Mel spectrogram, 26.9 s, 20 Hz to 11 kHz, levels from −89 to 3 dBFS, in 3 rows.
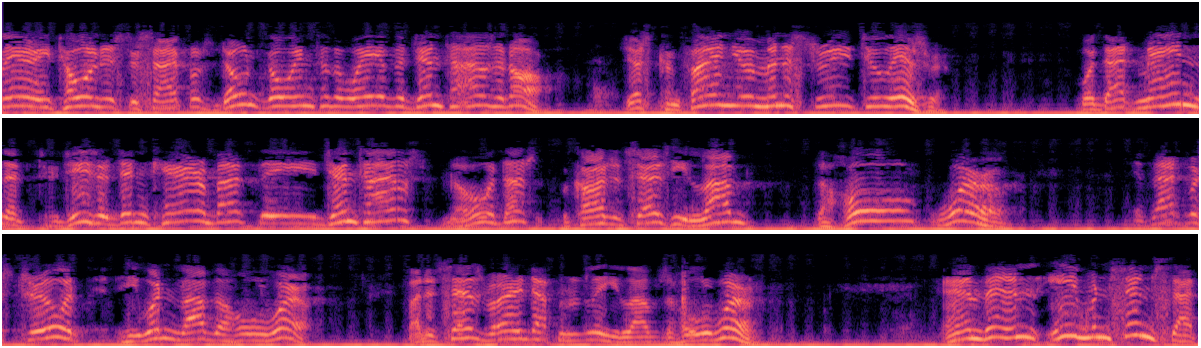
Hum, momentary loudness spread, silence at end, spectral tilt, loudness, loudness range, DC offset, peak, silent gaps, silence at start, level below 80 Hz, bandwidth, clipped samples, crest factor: none; 13 LU; 0 s; -9.5 dB/octave; -21 LUFS; 2 LU; under 0.1%; -6 dBFS; none; 0 s; -28 dBFS; 4.7 kHz; under 0.1%; 16 dB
